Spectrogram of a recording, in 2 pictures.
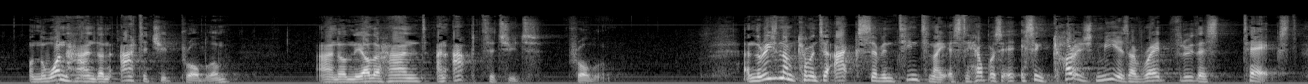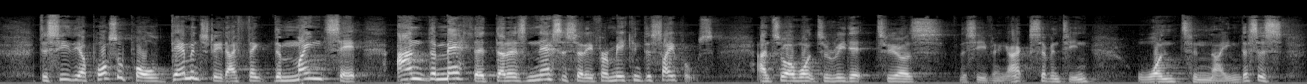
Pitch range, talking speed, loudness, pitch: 140-235 Hz, 170 wpm, -14 LUFS, 175 Hz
